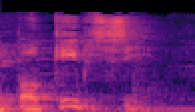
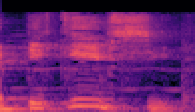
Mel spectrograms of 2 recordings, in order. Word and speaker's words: Poughkeepsie: Sobre la pronunciación, que no, tío, se dice, se dice Poughkeepsie. Porque pues no, joder, que se dice Pikipsi.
